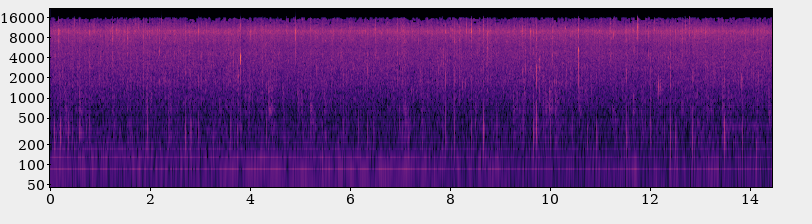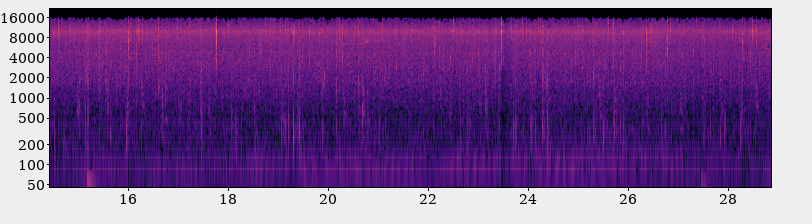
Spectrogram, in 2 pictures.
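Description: Gentle rain falling onto a leafy road: a steady hiss with many single drops ticking, and a louder drop about halfway through.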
